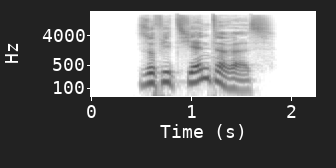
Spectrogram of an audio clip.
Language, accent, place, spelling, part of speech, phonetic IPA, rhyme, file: German, Germany, Berlin, suffizienteres, adjective, [zʊfiˈt͡si̯ɛntəʁəs], -ɛntəʁəs, De-suffizienteres.ogg
- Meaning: strong/mixed nominative/accusative neuter singular comparative degree of suffizient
